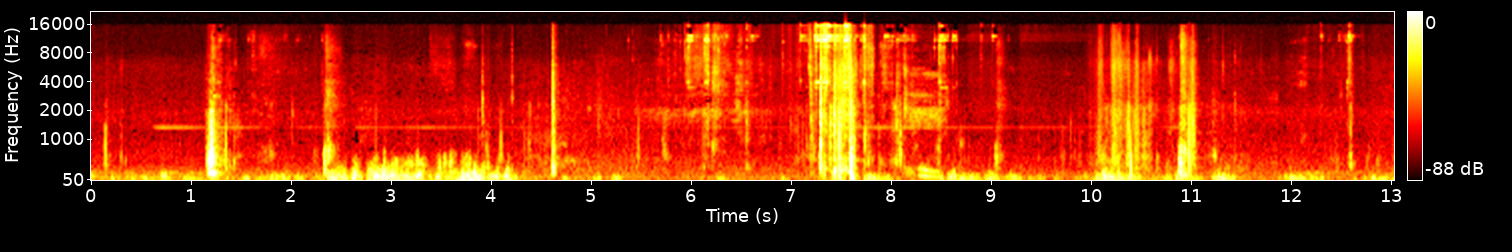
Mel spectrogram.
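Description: Metal tags on a pug's collar jingling as the dog moves about, loudest in a jangle just past the middle. Scattered knocks, a sharp click about a second in, and low rustling come in between.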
